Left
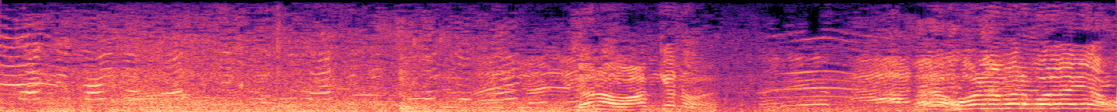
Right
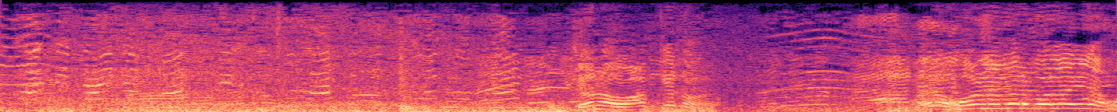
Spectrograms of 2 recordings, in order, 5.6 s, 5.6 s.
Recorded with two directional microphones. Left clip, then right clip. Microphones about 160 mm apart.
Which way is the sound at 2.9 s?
75° right (ahead or behind).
